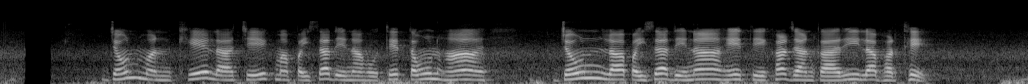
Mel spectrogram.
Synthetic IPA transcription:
d͡ʒəʊnmənkʰelat͡ʃeːkmãːpəɪsad̪eːnaɦoːt̪ʰet̪ɦã | d͡ʒəʊnlapəɪsad̪eːnaɦet̪eːkʰəɾd͡ʒaːnkaːɾilabʱəɾt̪ʰeː

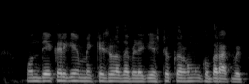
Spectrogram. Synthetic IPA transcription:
ond̪ueːkɐɾiɡemekːed͡ʒuɭɐd̪ɐbɛɭeɡeːʂʈːukɐɾɐmɡɔbːɐɾaːɡbeːku

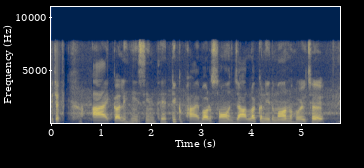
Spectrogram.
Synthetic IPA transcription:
ajkəlɦĩsint̪ʰeʈikpʰajbəɾsə̃d͡ʒaləkniɾmanɦojt͡ʃʰɛ

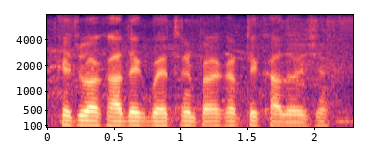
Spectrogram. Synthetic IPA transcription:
ket͡ʃʋakʰad̪ek̚bəɦt̪ɾinpəɾəkəɾt̪ikʰad̪ɦojt͡ʃʰe

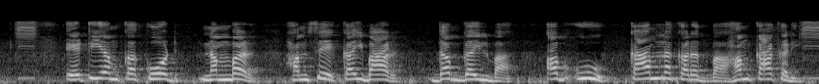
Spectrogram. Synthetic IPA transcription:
eʈiemkakoɖnəmbəɾhəmsekəibaɾd̪əb̚ɡəɪlbaəbukamnəkəɾət̪̚baɦəmkakəɾi

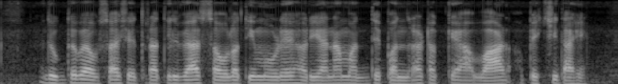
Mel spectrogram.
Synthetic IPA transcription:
d̪uɡ̚d̪əʋjəʋsajkɕet̪ɾat̪iːlʋjat͡ssəwlət̪iːmuɭeɦəɾijanaməd̪ʱjepənd̪ɾaʈəkːeaʋaɭəpekʂiːt̪aɦe

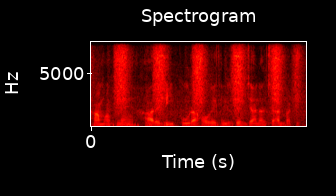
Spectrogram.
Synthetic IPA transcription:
həmɐpneaːɾɖipuːɾaɦoːʋekenɪɾd̪eːsd͡ʒaːnəlt͡ʃaːɦət̪baːʈʰiː

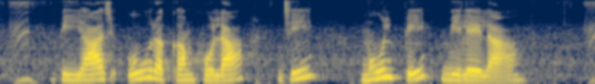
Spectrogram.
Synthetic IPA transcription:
bijaːd͡ʒuɾəkəmhoːla | d͡ʒeː | muːlpemɪleːlaː

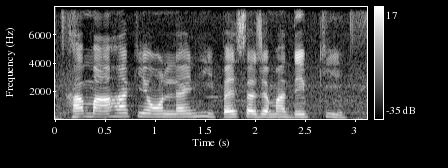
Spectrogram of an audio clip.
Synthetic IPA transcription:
hamaːɦãkeɔːnlaːɪnɦipɛːsad͡ʒɐmad̪eːb̚kiː

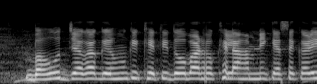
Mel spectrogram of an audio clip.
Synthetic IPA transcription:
bɐɦʊt̪̚d͡ʒɐɡaɡeɦũkikʰeːt̪id̪oːbaːɾɦokʰeːlaɦɐmnekɛːsekɐɽi

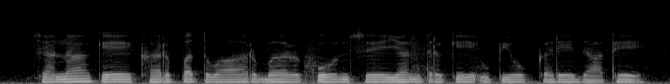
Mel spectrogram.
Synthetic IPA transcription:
t͡ʃənakekʰəɾpət̪ʋaːɾbəɾkoːnsejə̃nt̪ɾəkeʔʊpjoːɡ̚kəɾed͡ʒaːt̪eː

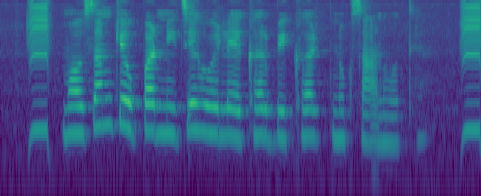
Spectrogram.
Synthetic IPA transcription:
mɔːsəmkeuːpəɾniːt͡ʃeɦoːeleːkʰəɾbikʰəʈ̚nʊksa̰ːnɦoːt̪ɦɛ̃ː

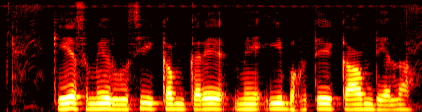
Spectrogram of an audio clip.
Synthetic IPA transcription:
keːsmẽɾuːsikəmkəɾemẽʔiːbəɦʊt̪ekaːmd̪eːlaː

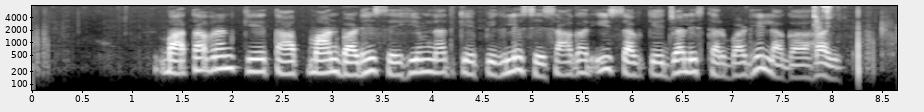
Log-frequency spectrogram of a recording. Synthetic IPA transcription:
ʋaːt̪aːʋɾənket̪aːpmaːnbɐɽ̤eseɦɪmnəd̪kepɪɡʱlesesaːɡəɾɪsəbked͡ʒɐlɪst̪ʰəɾbɐɽ̤ʱelɐɡaɦɛɛ

